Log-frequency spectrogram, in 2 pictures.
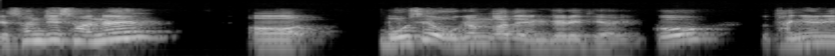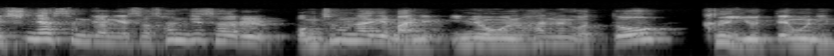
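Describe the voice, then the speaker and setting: A man speaks with very wide pitch swings. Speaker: pastor. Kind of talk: sermon-style Bible lecture. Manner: fast when excited; animated.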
